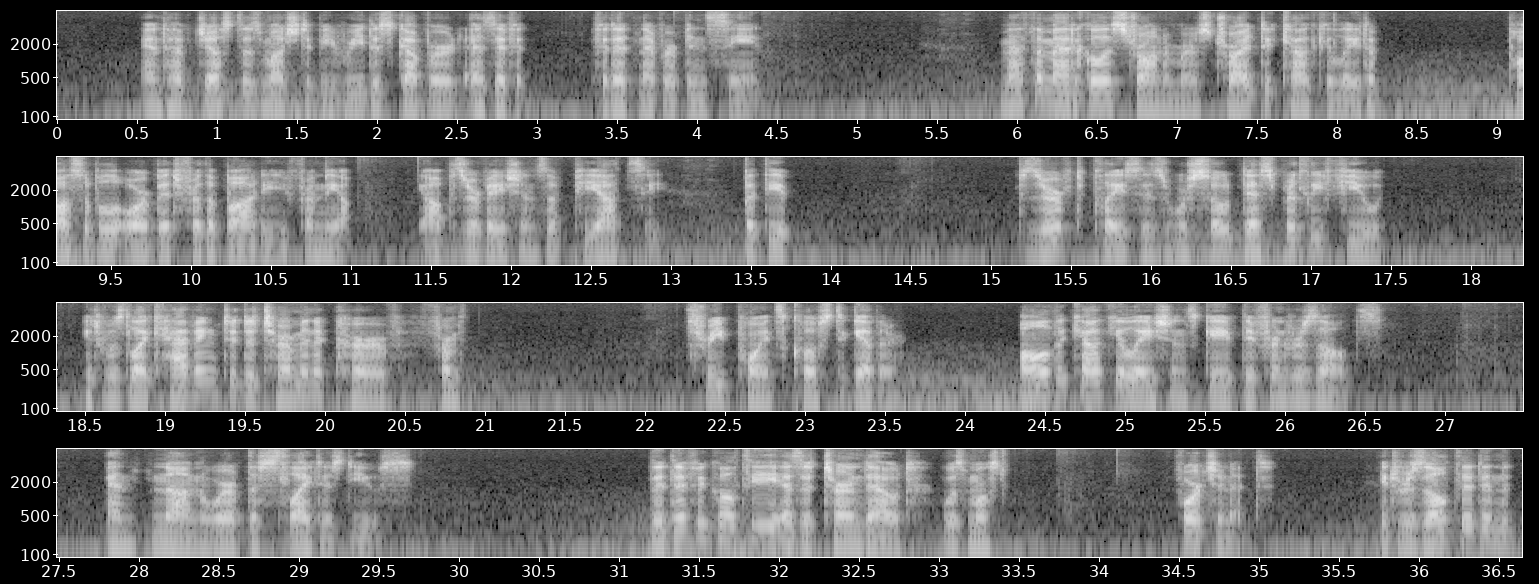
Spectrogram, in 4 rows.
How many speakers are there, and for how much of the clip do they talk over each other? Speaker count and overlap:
1, no overlap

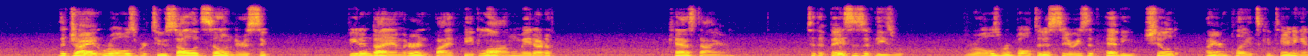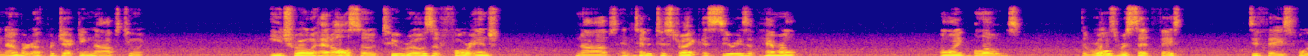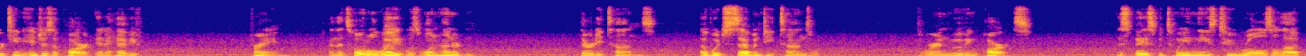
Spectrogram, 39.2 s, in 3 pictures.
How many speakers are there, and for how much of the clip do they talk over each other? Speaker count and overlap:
1, no overlap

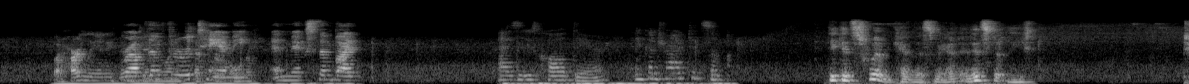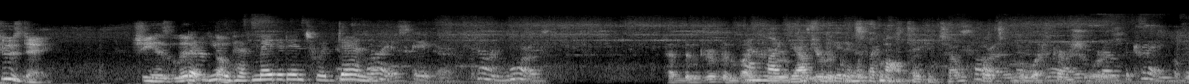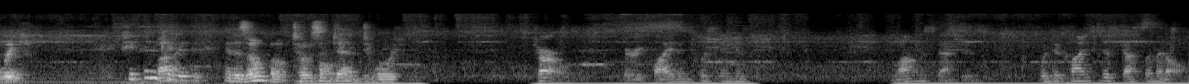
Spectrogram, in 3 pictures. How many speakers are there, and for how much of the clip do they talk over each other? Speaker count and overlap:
9, about 25%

